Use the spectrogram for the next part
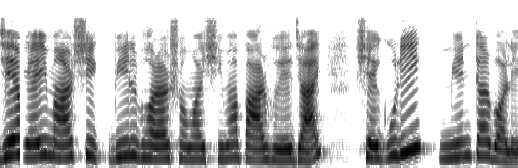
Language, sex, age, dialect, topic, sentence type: Bengali, female, 18-24, Standard Colloquial, banking, statement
